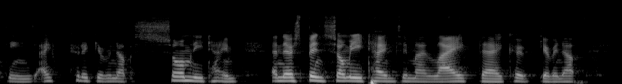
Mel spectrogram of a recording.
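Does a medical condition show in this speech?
Yes: born deaf; congenital deafness from birth.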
